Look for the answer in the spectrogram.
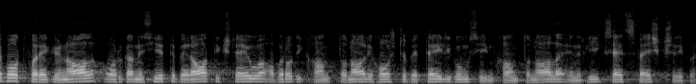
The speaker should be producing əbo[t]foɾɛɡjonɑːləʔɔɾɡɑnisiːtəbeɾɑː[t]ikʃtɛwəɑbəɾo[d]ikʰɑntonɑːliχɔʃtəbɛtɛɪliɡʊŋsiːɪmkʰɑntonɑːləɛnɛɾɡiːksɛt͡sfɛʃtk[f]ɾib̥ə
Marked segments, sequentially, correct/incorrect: correct, correct, correct, incorrect: ʃ

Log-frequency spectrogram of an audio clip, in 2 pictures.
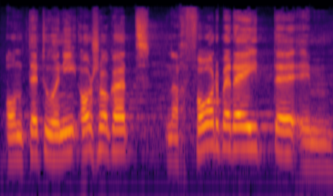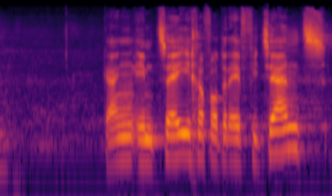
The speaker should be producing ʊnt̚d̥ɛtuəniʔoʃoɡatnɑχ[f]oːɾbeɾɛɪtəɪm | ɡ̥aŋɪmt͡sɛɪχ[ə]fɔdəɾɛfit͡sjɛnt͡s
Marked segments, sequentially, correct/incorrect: correct, correct

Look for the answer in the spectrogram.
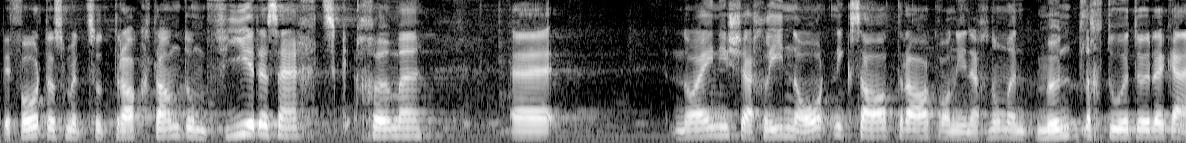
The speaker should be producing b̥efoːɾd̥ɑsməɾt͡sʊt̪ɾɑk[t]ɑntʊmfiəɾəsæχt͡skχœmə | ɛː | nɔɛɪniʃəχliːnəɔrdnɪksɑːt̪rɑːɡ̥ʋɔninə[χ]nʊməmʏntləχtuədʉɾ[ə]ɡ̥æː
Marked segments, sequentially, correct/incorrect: correct, correct, correct

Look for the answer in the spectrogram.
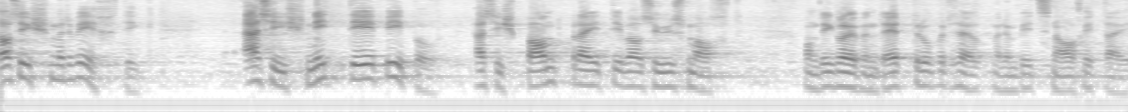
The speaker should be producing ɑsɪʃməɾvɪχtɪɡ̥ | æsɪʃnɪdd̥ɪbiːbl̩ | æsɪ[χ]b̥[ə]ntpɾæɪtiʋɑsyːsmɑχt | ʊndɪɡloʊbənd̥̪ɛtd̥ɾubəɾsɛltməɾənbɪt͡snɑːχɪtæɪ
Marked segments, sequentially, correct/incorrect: incorrect: ʃ, incorrect: ɑ

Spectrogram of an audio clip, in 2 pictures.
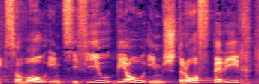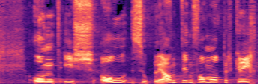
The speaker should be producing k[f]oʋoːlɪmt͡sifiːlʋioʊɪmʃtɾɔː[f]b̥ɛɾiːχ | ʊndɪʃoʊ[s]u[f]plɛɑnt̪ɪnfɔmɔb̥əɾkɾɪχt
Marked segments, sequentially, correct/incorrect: incorrect: s, correct, correct, incorrect: none

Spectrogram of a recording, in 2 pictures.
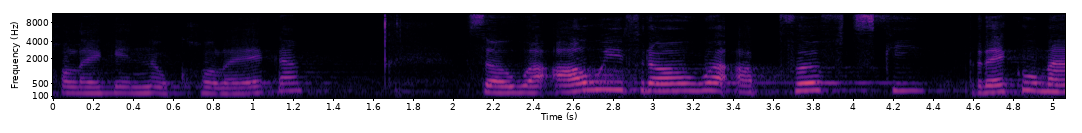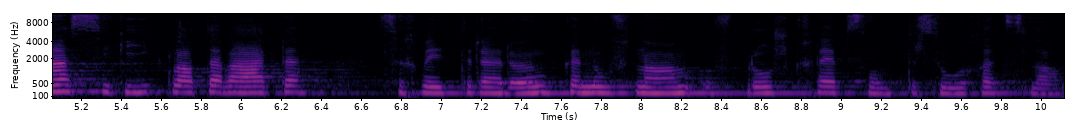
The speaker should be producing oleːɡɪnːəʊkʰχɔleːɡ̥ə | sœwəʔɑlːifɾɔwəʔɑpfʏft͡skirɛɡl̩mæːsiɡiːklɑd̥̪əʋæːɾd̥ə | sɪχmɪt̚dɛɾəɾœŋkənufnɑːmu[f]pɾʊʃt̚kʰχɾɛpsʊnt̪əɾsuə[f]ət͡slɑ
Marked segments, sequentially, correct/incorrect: correct, incorrect: χ

